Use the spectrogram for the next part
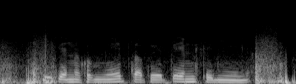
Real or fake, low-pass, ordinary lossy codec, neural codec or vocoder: fake; 19.8 kHz; Opus, 32 kbps; codec, 44.1 kHz, 7.8 kbps, Pupu-Codec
